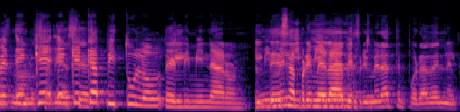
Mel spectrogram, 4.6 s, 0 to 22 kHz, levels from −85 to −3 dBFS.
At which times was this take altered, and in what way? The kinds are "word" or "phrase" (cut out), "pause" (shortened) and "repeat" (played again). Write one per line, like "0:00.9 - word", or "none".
0:01.7 - word
0:02.6 - word
0:03.5 - word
